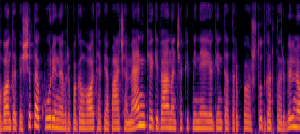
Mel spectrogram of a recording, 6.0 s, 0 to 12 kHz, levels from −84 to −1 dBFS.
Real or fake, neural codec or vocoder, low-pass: fake; autoencoder, 48 kHz, 128 numbers a frame, DAC-VAE, trained on Japanese speech; 10.8 kHz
